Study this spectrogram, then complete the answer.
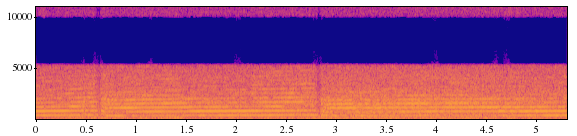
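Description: Turismo Carretera race car on track, heard onboard with José Manuel Urcera driving during Friday practice at Posadas: a loud, steady engine drone with strong harmonic whine, two brief gear-shift dips, no talk.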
